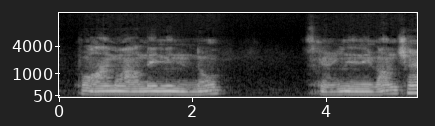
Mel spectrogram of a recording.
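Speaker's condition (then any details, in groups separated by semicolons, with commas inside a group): Traumatic brain injury; moped accident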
